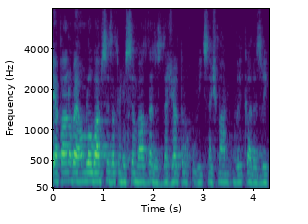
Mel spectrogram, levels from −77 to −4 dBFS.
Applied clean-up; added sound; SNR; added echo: neural separator model SepFormer DNS4.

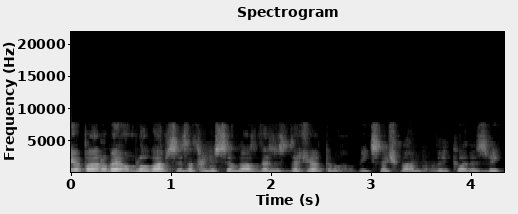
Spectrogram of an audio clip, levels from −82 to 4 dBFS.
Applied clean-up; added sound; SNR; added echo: neural mask model DeepFilterNet 3.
